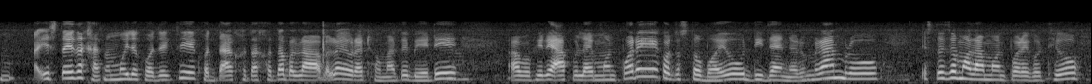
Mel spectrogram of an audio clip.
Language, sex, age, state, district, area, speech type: Nepali, female, 30-45, West Bengal, Kalimpong, rural, spontaneous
